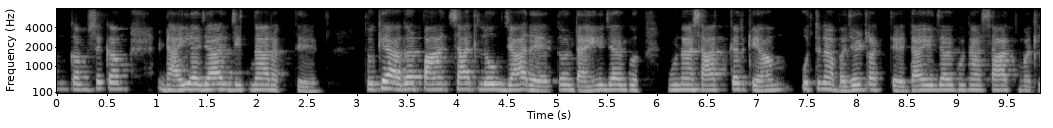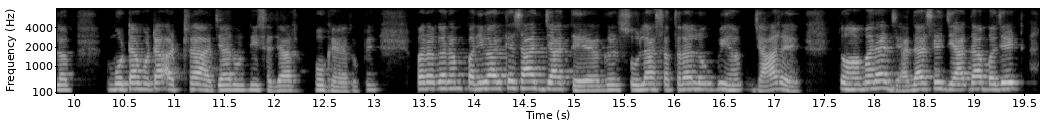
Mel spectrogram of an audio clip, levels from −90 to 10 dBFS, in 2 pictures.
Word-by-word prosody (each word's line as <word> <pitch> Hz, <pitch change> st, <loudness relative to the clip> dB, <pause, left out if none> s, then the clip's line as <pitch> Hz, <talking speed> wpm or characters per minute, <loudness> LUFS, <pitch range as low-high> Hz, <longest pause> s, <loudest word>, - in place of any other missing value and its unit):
कम 200 Hz, 0 st, -2 dB
से 220 Hz, -, 0 dB
कम 215 Hz, -1 st, -1 dB, 0.4 s
ढाई 180 Hz, +1 st, +3 dB
हज़ार 195 Hz, 0 st, +4 dB
जितना 185 Hz, 0 st, 0 dB
रखते 180 Hz, -2 st, -7 dB
हैं, 140 Hz, 0 st, -10 dB, 0.4 s
तो 200 Hz, -, -1 dB
क्या 230 Hz, +2 st, +5 dB
अगर 205 Hz, +1 st, +3 dB
5-7 200 Hz, 0 st, +1 dB
लोग 195 Hz, 0 st, +3 dB
जा 185 Hz, +1 st, +2 dB
रहे 175 Hz, -3 st, +2 dB
हैं 160 Hz, 0 st, -1 dB
तो 185 Hz, 0 st, 0 dB
ढाई 165 Hz, 0 st, -1 dB
हज़ार 185 Hz, 0 st, +1 dB
गु 180 Hz, -1 st, -1 dB, 0.3 s
गुना 185 Hz, +1 st, +1 dB
7 180 Hz, 0 st, -1 dB
करके 200 Hz, -3 st, -1 dB
हम 175 Hz, +3 st, -2 dB
उतना 210 Hz, -1 st, -1 dB
बजट 180 Hz, +3 st, -1 dB
रखते 190 Hz, -2 st, -4 dB
हैं, 155 Hz, -1 st, -2 dB
ढाई 170 Hz, +2 st, +1 dB
हज़ार 180 Hz, 0 st, +1 dB
गुना 180 Hz, 0 st, -2 dB
7 175 Hz, 0 st, 0 dB
मतलब 180 Hz, +2 st, -2 dB, 0.4 s
मोटा-मोटा 210 Hz, +1 st, +2 dB
18 195 Hz, +1 st, 0 dB
हज़ार 180 Hz, +2 st, +1 dB
19 180 Hz, 0 st, -2 dB
हज़ार 165 Hz, +1 st, -1 dB, 0.2 s
हो 180 Hz, -, +2 dB
गया 155 Hz, -4 st, -4 dB
रुपए। 165 Hz, +5 st, -11 dB, 0.4 s
पर 215 Hz, +1 st, +3 dB
अगर 230 Hz, +1 st, +1 dB
हम 230 Hz, 0 st, -1 dB
परिवार 225 Hz, +1 st, +3 dB
के -, -, +3 dB
साथ 235 Hz, 0 st, +3 dB
जाते 210 Hz, -6 st, +1 dB
हैं, 165 Hz, -, +2 dB
अगर 180 Hz, +3 st, -2 dB
16-17 195 Hz, +1 st, +1 dB
लोग 200 Hz, 0 st, -4 dB
भी 205 Hz, -, 0 dB
हम 180 Hz, -1 st, -1 dB, 0.2 s
जा 155 Hz, -, +3 dB
रहे 200 Hz, -4 st, +1 dB
हैं, 150 Hz, -1 st, -8 dB, 0.4 s
तो 215 Hz, -, +3 dB
हमारा 220 Hz, +5 st, +3 dB
ज़्यादा 175 Hz, +3 st, +1 dB
से 225 Hz, -, +2 dB
ज़्यादा 195 Hz, +1 st, +2 dB
बजट 215 Hz, +2 st, +3 dB
190 Hz, 190 wpm, -23 LUFS, 180-200 Hz, 0.4 s, क्या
